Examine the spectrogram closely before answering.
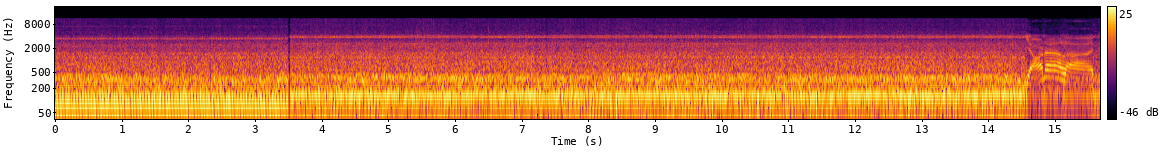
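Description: A boat engine chugs steadily.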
